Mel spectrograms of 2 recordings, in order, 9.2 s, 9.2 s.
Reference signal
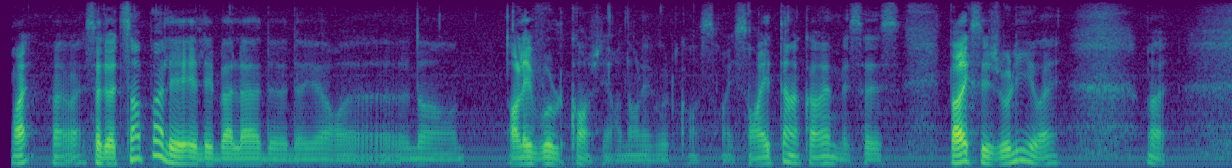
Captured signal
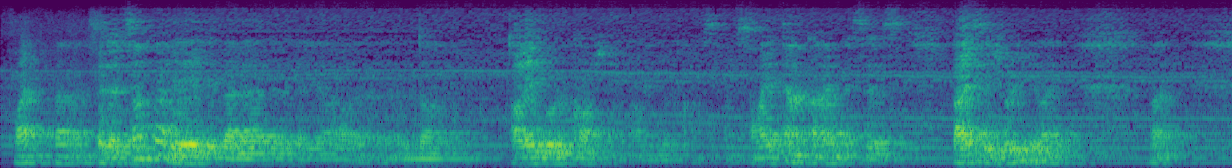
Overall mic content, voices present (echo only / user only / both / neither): echo only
